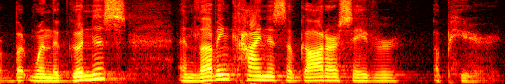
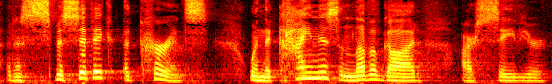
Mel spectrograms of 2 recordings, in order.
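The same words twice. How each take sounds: First: Hushed whisper, barely voiced; whispered scripture. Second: Said in the usual way. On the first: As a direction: breathe the verse out like a secret. Reading the Titus verse, hushed. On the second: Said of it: "See, our redemption".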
